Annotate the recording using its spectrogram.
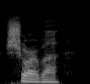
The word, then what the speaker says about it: Csorba: Thomas Shorba and his cover of Plastic Jesus. Go check out the album. C-S-O-R-B-A is how you pronounce his last name.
